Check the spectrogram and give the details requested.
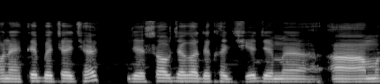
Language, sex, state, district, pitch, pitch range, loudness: Maithili, male, Bihar, Samastipur, 135 Hz, 130-145 Hz, -21 LUFS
